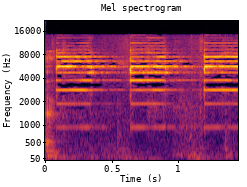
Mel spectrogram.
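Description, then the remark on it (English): An electronic timer alarm goes off, sounding in three evenly spaced, shrill pulses about half a second apart, fairly loud with no talking. “But I guess my timer can buzz me.”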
